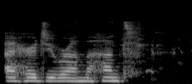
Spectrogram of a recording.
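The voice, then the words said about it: Batman-like character voice. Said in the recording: “I like that voice here, too. ... You sound like Batman.”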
